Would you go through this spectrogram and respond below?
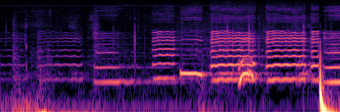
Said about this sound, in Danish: men til en anden sang. Som man også kan svinge hofterne til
